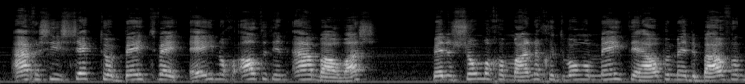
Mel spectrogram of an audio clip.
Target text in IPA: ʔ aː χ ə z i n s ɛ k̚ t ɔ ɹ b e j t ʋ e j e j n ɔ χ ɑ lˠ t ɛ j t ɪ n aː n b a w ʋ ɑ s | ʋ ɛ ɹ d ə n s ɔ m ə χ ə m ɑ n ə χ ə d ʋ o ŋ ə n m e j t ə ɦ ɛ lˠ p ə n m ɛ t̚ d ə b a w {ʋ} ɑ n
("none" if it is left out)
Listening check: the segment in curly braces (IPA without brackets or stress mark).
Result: v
